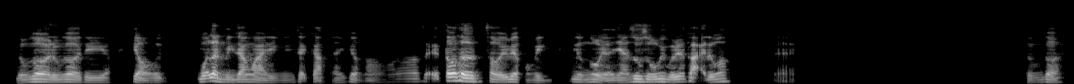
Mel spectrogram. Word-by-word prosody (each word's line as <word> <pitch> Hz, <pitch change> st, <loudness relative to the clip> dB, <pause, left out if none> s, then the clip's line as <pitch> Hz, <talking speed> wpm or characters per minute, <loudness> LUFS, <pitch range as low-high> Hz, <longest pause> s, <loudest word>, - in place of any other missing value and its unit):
Đúng 110 Hz, +2 st, -7 dB
rồi, 125 Hz, -2 st, +4 dB
đúng 110 Hz, +1 st, -3 dB
rồi, 115 Hz, -2 st, 0 dB
thì, 100 Hz, 0 st, -5 dB
ờ, 105 Hz, -, -9 dB, 0.2 s
kiểu, 100 Hz, -, -2 dB, 0.4 s
mỗi 135 Hz, +4 st, +1 dB
lần 155 Hz, -7 st, +6 dB
mình 110 Hz, -1 st, -5 dB
ra 115 Hz, -, +2 dB
ngoài 115 Hz, -5 st, -1 dB
thì 100 Hz, -, -10 dB
mình 100 Hz, +1 st, -21 dB
sẽ -, -, -4 dB
cảm -, -, -5 dB
thấy, 100 Hz, 0 st, -17 dB
kiểu, -, -, -7 dB
nó 90 Hz, +2 st, -19 dB, 0.4 s
sẽ -, -, -8 dB
tốt 170 Hz, +1 st, +10 dB
hơn 140 Hz, -3 st, +7 dB
so -, -, -3 dB
với 110 Hz, 0 st, 0 dB
việc 125 Hz, -, 0 dB
mà 100 Hz, -, -19 dB
mình 95 Hz, -2 st, -8 dB, 0.2 s
nh 115 Hz, -2 st, -8 dB
ngồi 115 Hz, -3 st, -1 dB
ở 90 Hz, -, -4 dB
nhà 100 Hz, 0 st, -1 dB
ru 130 Hz, +3 st, 0 dB
rú 120 Hz, -2 st, 0 dB
mình 130 Hz, 0 st, -1 dB
với 110 Hz, -, +1 dB
điện 125 Hz, -, 0 dB
thoại, -, -, +1 dB
đúng 115 Hz, -, -1 dB
không? 140 Hz, +1 st, -5 dB, 0.4 s
Đấy. -, -, -22 dB, 2.3 s
Đúng 105 Hz, +1 st, -16 dB
rồi. 110 Hz, -3 st, -5 dB
110 Hz, 235 wpm, -24 LUFS, 100-125 Hz, 2.3 s, tốt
